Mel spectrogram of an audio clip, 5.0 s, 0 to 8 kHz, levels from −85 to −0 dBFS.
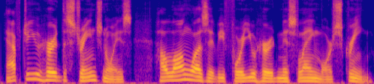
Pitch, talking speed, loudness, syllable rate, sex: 120 Hz, 190 wpm, -17 LUFS, 5.2 syllables/s, male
